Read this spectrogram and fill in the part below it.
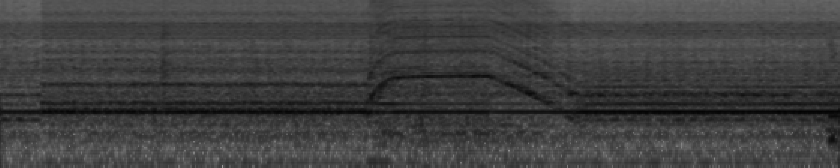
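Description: Electric hand mixer whirring as it blends pudding mix powder into Cool Whip, a steady close motor whine with a pitch that climbs and then falls in the middle as the load changes.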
